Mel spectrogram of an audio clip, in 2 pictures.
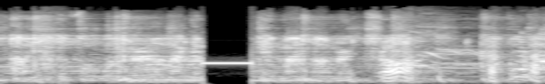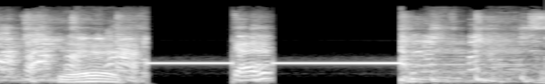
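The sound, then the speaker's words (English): Loud music with explicitly worded singing is cut three times by a steady, high censor bleep: a brief one early on, then two longer tones close together before the song resumes. “We might have to beep some of this out.”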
